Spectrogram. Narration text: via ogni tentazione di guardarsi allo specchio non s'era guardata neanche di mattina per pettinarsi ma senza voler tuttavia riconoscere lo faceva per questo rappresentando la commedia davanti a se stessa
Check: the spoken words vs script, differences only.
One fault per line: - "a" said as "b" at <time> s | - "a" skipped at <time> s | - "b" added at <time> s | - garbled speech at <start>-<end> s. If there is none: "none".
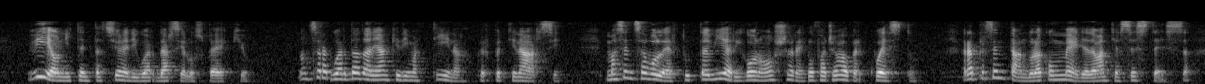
none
